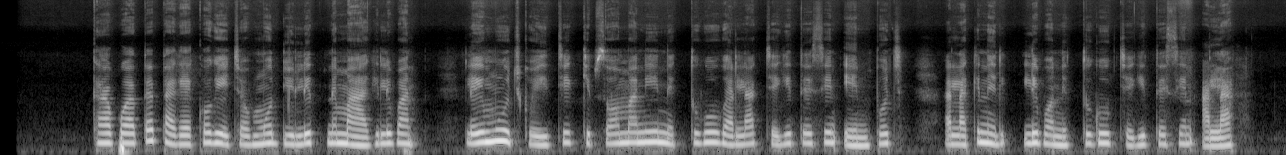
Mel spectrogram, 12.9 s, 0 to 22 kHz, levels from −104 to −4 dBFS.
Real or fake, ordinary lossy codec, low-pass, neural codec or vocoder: real; none; none; none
